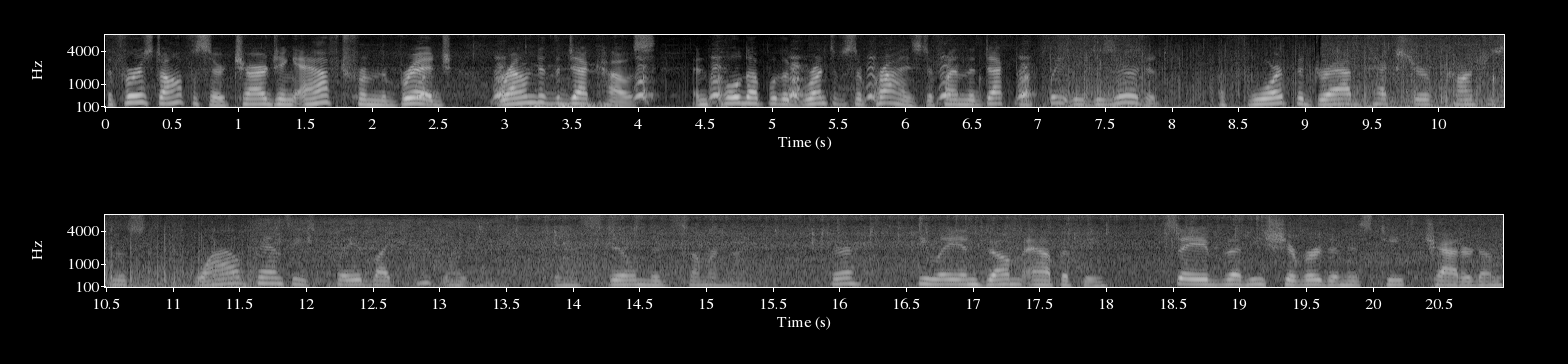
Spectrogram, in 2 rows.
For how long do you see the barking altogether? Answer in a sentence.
The barking can be heard for 5 seconds in total.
